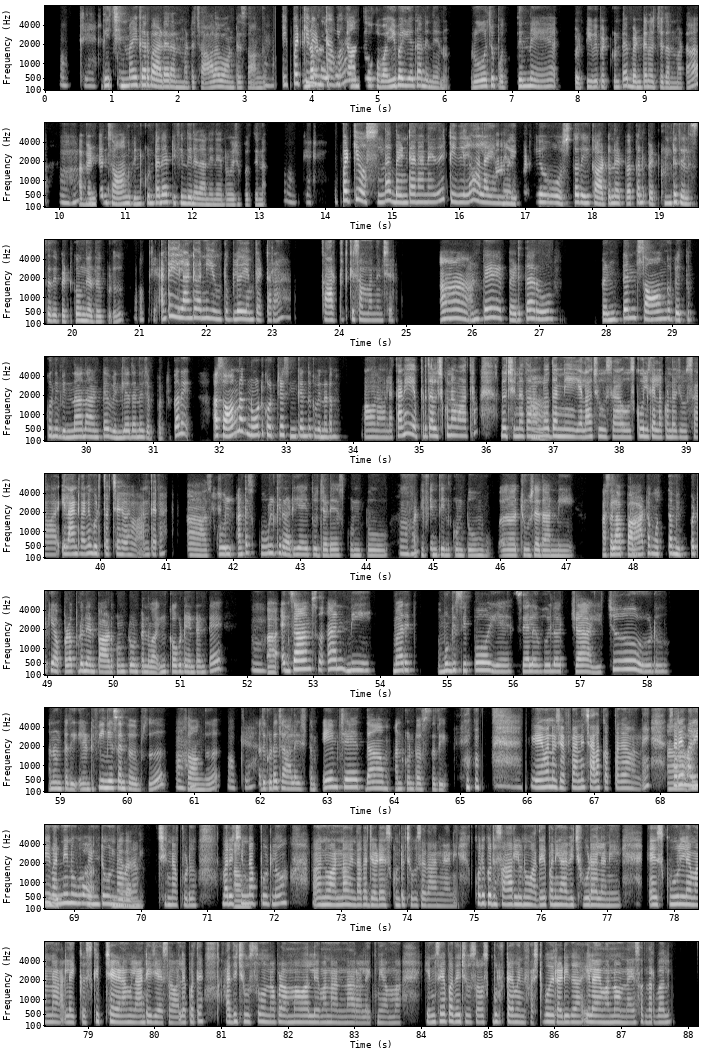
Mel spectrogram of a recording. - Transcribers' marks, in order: other background noise; tapping; in English: "టీవీ"; in English: "సాంగ్"; in English: "టిఫిన్"; in English: "టీవీలో"; in English: "కార్టూన్ నెట్‌వర్క్"; giggle; in English: "యూట్యూబ్‌లో"; in English: "సాంగ్"; in English: "సాంగ్"; in English: "రెడీ"; in English: "టిఫిన్"; singing: "ఎగ్జామ్స్ అన్ని మరి ముగిసిపోయే సెలవులొచ్చాయి చూడు"; in English: "ఎగ్జామ్స్"; in English: "ఫీనీర్స్ అండ్ ఫోర్బ్స్"; chuckle; sniff; in English: "లైక్ స్కిప్"; sniff; in English: "లైక్"; in English: "ఫస్ట్"; in English: "రెడీగా"
- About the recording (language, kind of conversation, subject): Telugu, podcast, మీ చిన్నప్పటి జ్ఞాపకాలను వెంటనే గుర్తుకు తెచ్చే పాట ఏది, అది ఎందుకు గుర్తొస్తుంది?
